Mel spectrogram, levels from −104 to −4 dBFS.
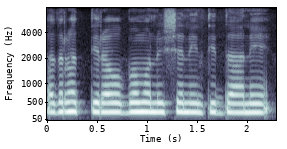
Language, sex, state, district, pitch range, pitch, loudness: Kannada, female, Karnataka, Bidar, 235-250 Hz, 245 Hz, -13 LUFS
